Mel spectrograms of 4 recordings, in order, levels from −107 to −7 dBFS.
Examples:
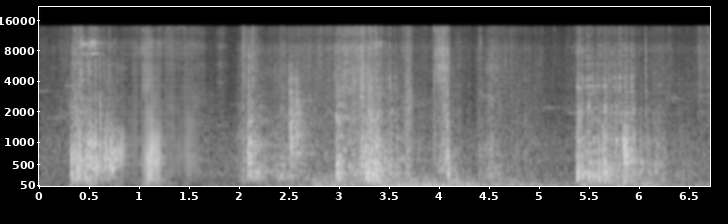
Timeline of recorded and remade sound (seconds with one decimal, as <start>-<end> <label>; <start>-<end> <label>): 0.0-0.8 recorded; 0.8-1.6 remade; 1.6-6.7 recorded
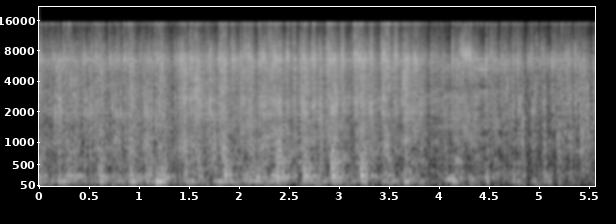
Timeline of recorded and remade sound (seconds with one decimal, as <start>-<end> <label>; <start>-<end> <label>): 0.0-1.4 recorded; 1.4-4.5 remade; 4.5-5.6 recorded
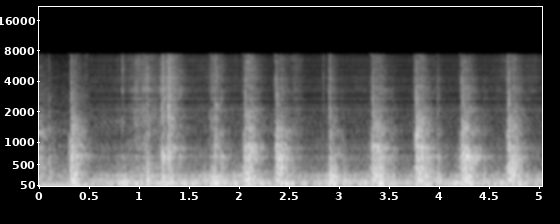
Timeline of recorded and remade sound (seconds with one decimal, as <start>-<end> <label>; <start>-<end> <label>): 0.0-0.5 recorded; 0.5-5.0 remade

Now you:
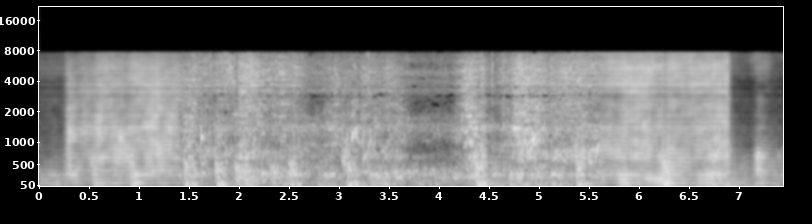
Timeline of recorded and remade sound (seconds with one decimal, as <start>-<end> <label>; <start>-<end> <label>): 0.0-1.4 remade; 1.4-5.6 recorded; 5.6-7.4 remade

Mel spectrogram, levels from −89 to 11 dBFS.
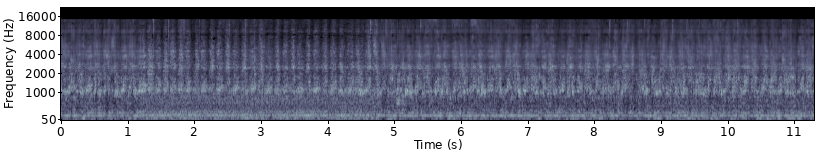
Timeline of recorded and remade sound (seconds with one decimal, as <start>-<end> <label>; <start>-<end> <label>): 0.0-1.2 remade; 1.2-4.8 recorded; 4.8-11.3 remade

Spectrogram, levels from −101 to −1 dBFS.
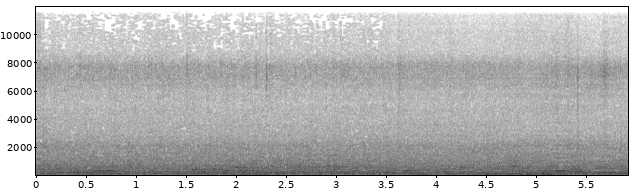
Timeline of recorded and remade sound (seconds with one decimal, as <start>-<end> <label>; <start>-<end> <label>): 0.0-3.5 recorded; 3.5-5.9 remade

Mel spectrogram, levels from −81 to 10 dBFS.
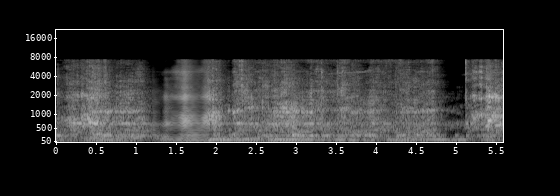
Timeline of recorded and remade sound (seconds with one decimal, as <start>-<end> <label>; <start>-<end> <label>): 0.0-1.2 recorded; 1.2-1.9 remade; 1.9-5.6 recorded

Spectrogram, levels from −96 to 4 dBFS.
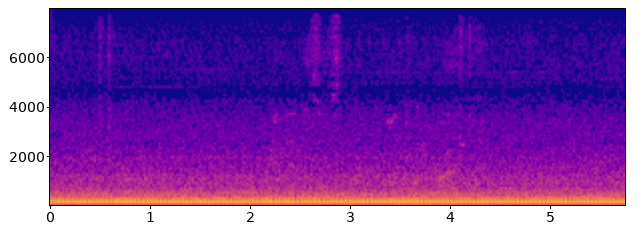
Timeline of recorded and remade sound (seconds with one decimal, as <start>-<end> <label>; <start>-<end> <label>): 0.0-5.8 recorded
